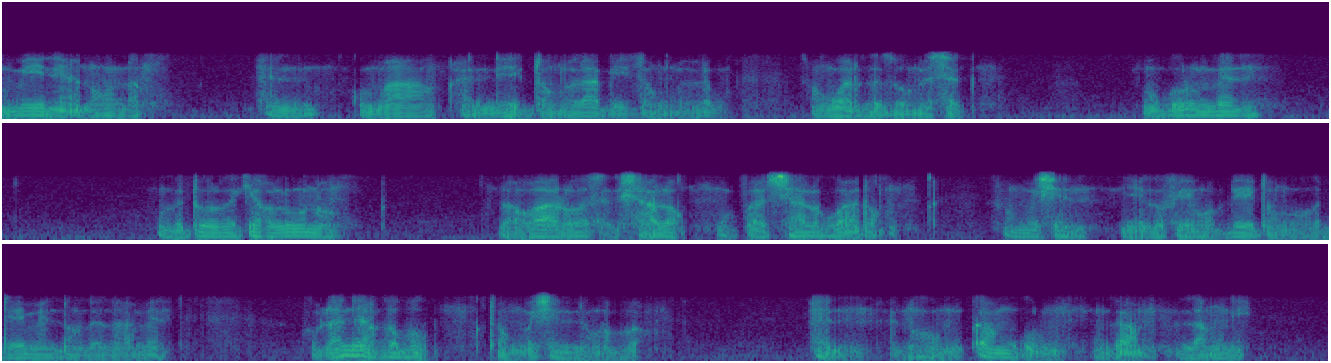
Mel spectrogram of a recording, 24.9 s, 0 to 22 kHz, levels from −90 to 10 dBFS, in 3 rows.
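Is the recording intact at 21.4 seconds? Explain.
No. At 21.4 seconds the speech carries Opus voice compression, which runs through the whole clip. The coder is working in its SILK linear-prediction mode at narrowband, so nothing is heard above about 4.2 kHz, and it codes the excitation coarsely, which fits a very low rate near 8 kbps. The speech sounds muffled, hoarse and slightly robotic. A simple low-pass filter would only muffle, but here the voice's grain itself is roughened and buzzy.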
